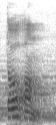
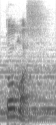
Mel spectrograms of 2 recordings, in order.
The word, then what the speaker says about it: توما: کسان۔ نمبر 7، توما۔ توما ارامی زبان میں جڑواں کو کہتے ہیں اور ارامی میں اس کا تلفظ ہے توأم۔ اس کا یونانی تلفظ ہے تومس۔ نمبر 8، متی۔ متی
